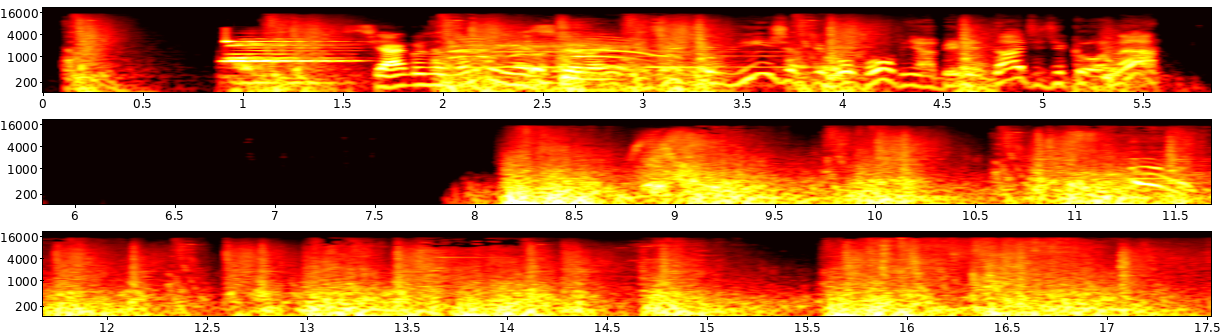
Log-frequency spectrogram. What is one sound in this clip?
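Game battle effects clash and burst.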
